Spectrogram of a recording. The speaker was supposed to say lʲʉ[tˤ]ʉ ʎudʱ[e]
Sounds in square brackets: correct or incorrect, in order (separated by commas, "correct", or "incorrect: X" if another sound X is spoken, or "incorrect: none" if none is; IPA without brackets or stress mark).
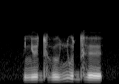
incorrect: dʱ, correct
